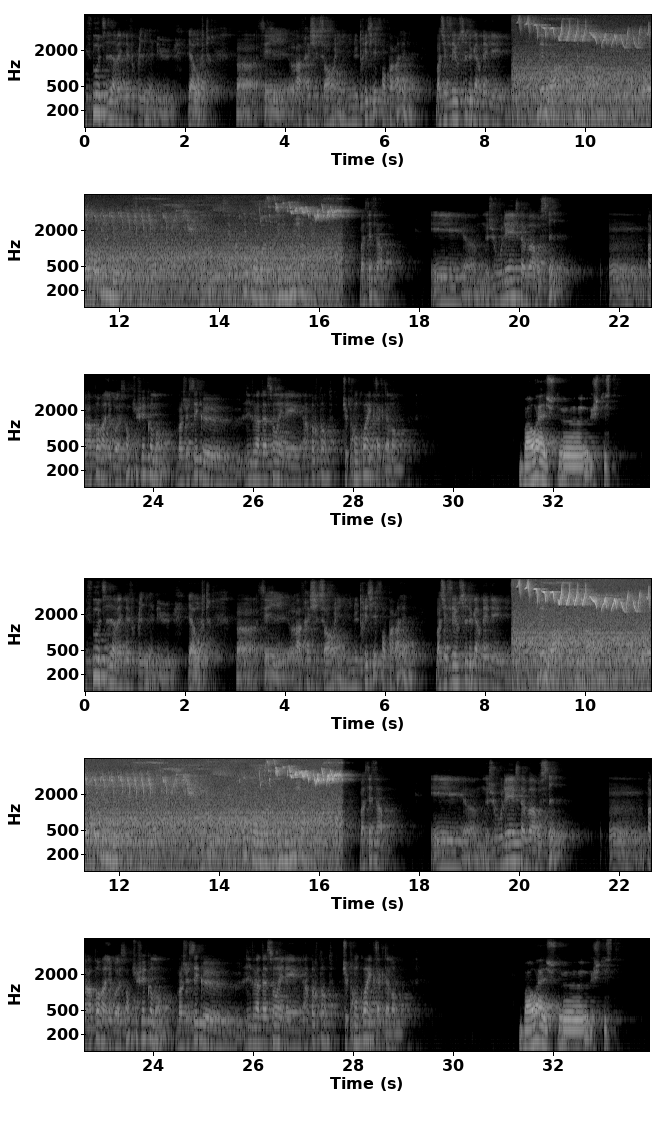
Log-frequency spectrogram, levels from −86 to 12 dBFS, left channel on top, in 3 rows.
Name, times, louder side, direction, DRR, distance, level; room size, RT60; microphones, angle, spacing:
voice 1, 0.0-6.5 7.0-8.8 9.0-12.8 13.1-16.0 16.8-17.3 18.2-20.7 21.8-27.5 27.8-28.9, right 1 dB, 15° right, 2 dB, 5.2 m, -41 dB
sound 1, 8.5-16.5, right 10 dB, 60° right, 1.3 m, -25 dB
voice 2, 31.3-33.1, left 2 dB, 40° left, 9 dB, 1.1 m, -32 dB
28.0 x 21.5 x 6.3 m, 1.1 s
head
